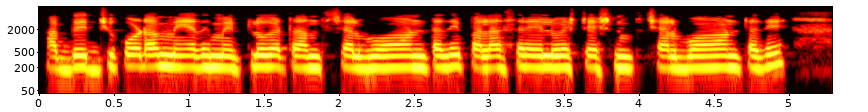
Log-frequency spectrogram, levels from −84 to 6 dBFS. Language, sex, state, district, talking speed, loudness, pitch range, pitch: Telugu, female, Andhra Pradesh, Srikakulam, 135 wpm, -11 LUFS, 200-210 Hz, 205 Hz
